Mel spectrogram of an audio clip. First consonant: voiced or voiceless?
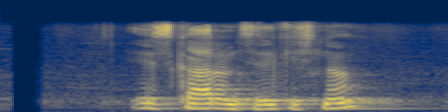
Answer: voiceless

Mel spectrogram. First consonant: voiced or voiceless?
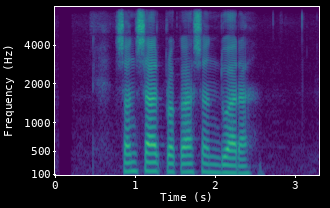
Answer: voiceless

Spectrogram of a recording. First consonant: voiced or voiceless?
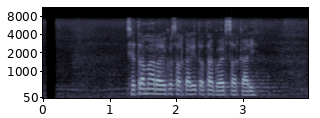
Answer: voiceless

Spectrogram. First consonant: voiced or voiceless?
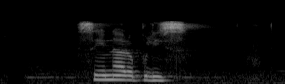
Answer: voiceless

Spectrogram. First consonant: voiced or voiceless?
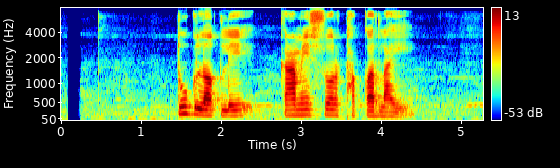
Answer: voiceless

